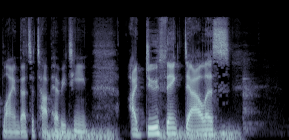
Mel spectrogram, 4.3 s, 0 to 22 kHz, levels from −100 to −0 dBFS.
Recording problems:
low rumble; faint; at 0.5 s and from 2.5 to 3.5 s; 25 dB below the speech

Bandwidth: 14 kHz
